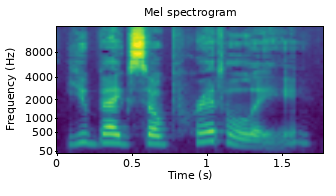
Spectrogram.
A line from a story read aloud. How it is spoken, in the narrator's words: he murmurs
